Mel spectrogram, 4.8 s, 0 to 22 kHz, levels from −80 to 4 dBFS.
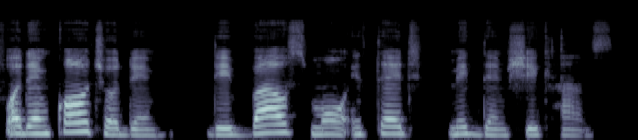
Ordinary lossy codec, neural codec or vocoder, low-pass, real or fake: none; vocoder, 24 kHz, 100 mel bands, Vocos; none; fake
